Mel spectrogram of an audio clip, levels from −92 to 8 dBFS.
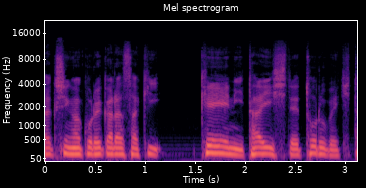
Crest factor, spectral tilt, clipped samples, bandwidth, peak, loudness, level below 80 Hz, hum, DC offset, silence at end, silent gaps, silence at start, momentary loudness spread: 14 dB; -7 dB/octave; under 0.1%; 11.5 kHz; -14 dBFS; -28 LUFS; -62 dBFS; none; under 0.1%; 0 s; none; 0 s; 9 LU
